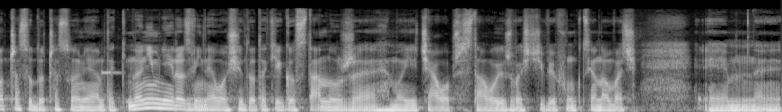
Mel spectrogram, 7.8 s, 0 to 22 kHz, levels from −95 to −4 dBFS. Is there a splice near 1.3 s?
yes; 1 cut; at 1.3 s

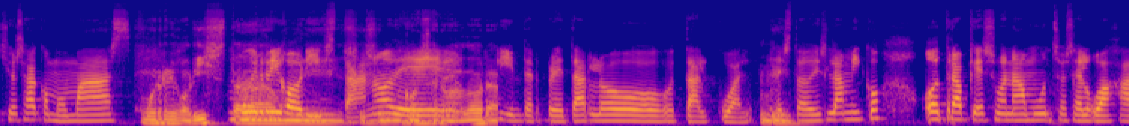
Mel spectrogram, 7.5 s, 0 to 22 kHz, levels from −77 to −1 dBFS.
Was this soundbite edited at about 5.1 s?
yes; 3 cuts; at 3.3 s, 5.1 s, 6.4 s

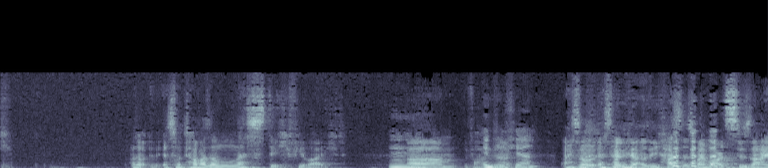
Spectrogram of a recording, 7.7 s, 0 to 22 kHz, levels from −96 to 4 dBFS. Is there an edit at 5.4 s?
yes; 1 cut; at 5.4 s

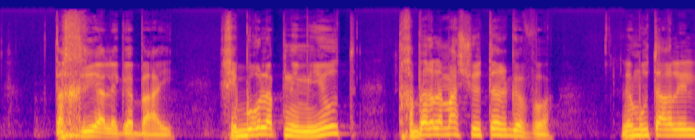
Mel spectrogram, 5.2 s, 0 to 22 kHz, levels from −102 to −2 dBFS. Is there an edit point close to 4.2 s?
no; 0 cuts

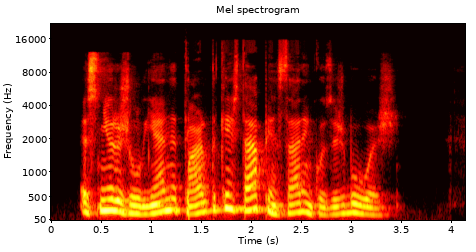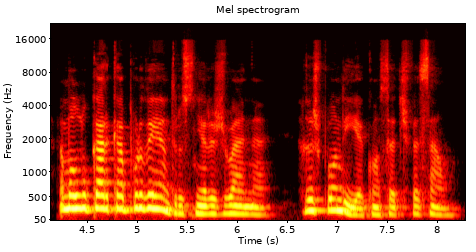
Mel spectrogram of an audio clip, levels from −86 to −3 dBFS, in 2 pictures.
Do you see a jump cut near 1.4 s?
yes; 1 cut; at 1.4 s

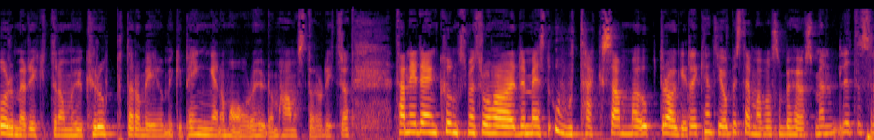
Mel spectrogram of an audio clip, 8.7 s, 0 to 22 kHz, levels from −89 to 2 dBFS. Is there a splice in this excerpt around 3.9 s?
yes; 2 cuts; at 3.9 s, 6.9 s

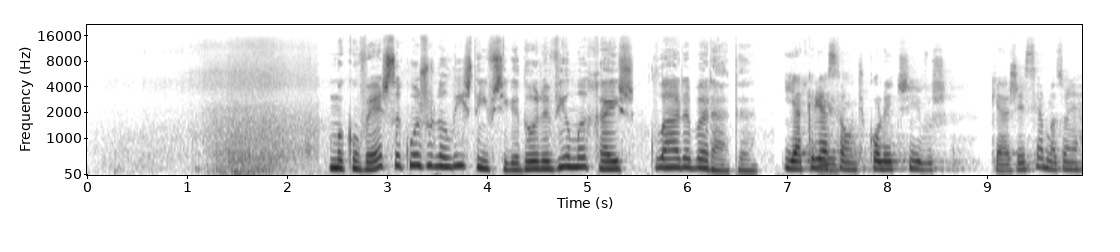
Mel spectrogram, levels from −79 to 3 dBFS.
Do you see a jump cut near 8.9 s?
no; 3 cuts; at 2.3 s, 5.6 s, 6.9 s

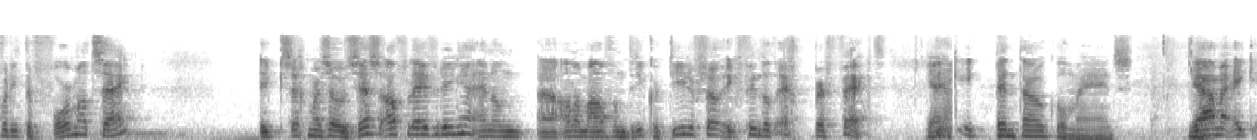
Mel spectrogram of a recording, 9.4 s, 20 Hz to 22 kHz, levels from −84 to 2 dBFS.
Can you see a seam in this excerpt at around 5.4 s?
no; 2 cuts; at 7.1 s, 8.5 s

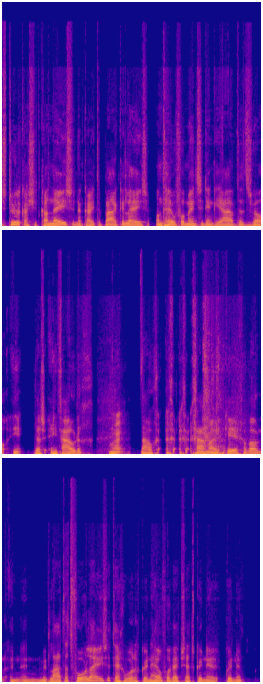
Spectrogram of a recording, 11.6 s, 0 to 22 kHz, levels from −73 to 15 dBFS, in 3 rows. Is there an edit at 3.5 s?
yes; 3 cuts; at 2.2 s, 3.5 s, 8.4 s

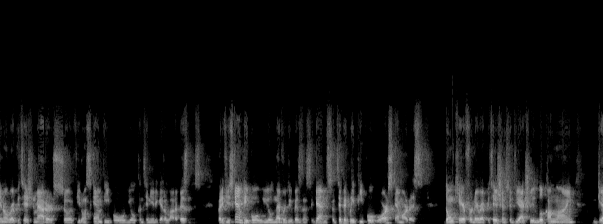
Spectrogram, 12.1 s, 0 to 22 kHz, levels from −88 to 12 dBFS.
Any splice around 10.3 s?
no; 0 cuts

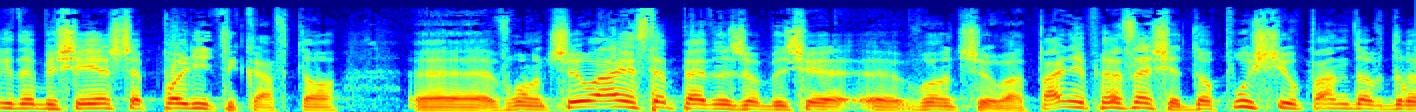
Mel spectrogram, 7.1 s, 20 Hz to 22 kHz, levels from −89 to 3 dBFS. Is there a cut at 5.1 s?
yes; 1 cut; at 5.1 s

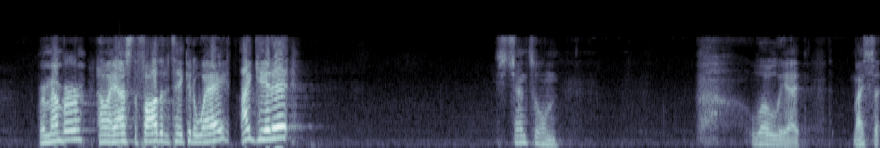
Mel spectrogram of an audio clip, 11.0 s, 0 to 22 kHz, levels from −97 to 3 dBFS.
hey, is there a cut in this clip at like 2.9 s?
yes; 1 cut; at 2.9 s

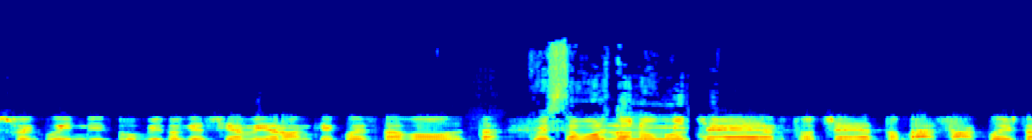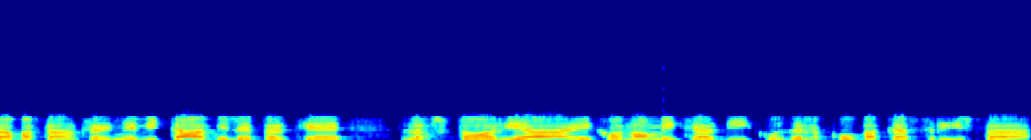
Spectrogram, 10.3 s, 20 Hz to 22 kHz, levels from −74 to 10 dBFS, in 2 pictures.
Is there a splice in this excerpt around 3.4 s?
yes; 1 cut; at 3.4 s

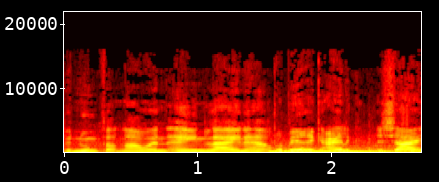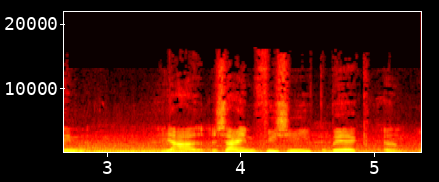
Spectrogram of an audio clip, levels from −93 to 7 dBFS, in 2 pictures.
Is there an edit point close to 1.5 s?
yes; 1 cut; at 1.5 s

